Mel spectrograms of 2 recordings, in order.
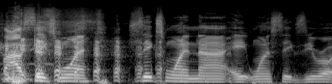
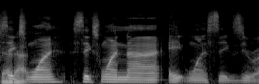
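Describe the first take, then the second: First: It is said louder, projected to the back. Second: It is said at normal volume.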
